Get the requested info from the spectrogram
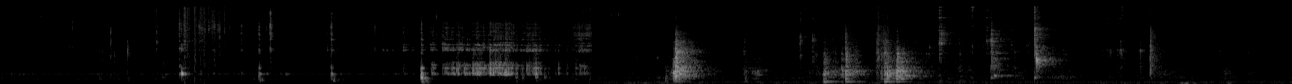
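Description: Scattered light knocks, clicks and metallic clinks of tools and fittings being handled, with a couple of seconds of hissing noise about four seconds in.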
